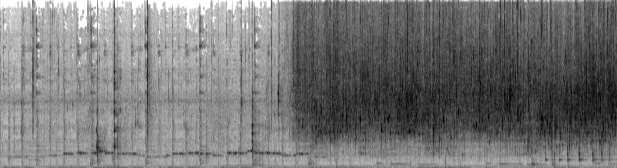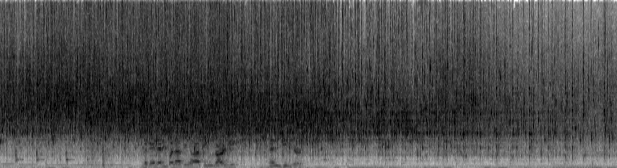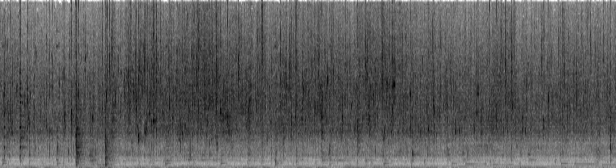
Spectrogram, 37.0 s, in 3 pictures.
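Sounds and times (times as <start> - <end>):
garlic sizzling in hot oil: 5.0 - 37.0
spatula stirring in wok: 8.9 - 15.2.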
